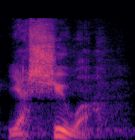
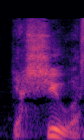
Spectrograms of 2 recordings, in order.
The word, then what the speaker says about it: Yeshua: The way Jesus would be pronounced in Hebrew would be Yeshua. Yeshua. Sounds like Joshua for us, right?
